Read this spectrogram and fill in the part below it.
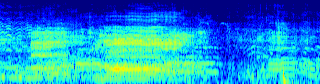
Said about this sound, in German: Die Ziegen und Schafe im Streichelzoo rennen sofort auf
